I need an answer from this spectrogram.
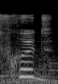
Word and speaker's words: Freud: Ça se prononce Freud.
